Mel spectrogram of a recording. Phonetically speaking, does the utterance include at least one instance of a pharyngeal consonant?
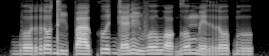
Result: no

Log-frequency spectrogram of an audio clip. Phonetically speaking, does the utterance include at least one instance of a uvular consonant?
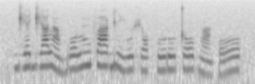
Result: no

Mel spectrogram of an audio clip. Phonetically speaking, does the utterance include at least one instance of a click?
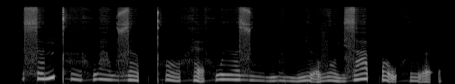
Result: no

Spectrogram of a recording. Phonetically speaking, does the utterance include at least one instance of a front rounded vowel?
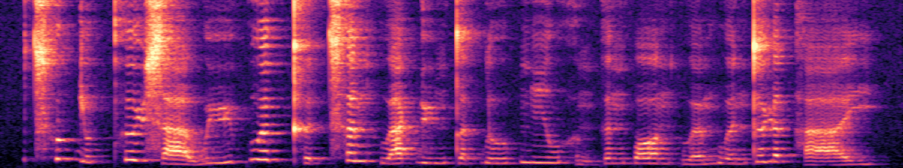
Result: yes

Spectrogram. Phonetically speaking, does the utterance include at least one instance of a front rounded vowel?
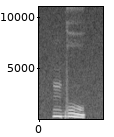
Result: no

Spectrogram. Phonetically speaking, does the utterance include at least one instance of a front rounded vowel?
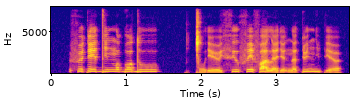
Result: yes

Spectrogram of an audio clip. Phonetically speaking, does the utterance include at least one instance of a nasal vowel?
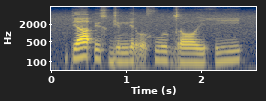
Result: no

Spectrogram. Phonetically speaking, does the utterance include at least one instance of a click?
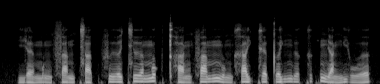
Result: no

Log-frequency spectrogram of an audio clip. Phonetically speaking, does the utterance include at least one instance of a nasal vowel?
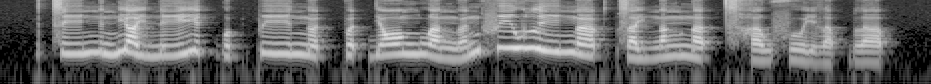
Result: no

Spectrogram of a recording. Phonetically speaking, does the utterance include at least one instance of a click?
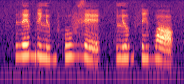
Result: no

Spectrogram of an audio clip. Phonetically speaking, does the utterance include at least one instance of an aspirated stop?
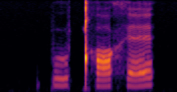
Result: yes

